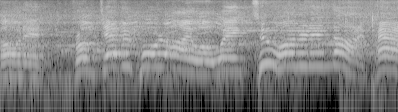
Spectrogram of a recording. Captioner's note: crowd cheering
